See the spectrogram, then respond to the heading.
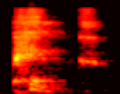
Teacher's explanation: This is a monosyllabic word, has just one syllable, and it has a pa sound in the beginning of this word. So this pa sound will get aspirated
